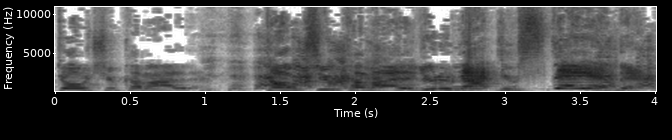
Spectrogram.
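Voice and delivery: very loud, high shout climbing in pitch. Speaker recounts walking into the room and shouting at the actors; retelling a shout. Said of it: "I'm just shouting at them".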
